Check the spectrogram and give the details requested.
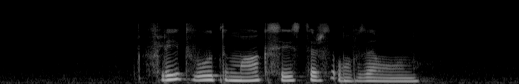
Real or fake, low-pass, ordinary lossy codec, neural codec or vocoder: real; 7.2 kHz; none; none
